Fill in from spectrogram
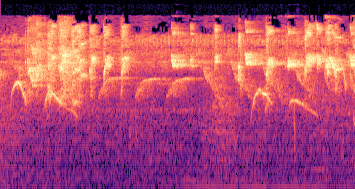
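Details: White-rumped shama at dawn inside a breeding cage: sweet arching and upslurred whistles, several short phrases repeated, over a busy background of very high thin chirps and a faint low hum.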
